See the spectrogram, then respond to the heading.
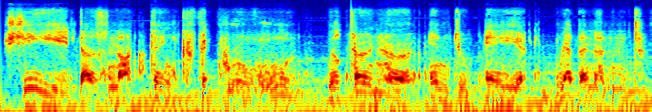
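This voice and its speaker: A measured, dignified alien in a game cutscene. The voice is low and unhurried, formal and halting, with lively turns of pitch and loud music behind it. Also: male voice, full character voice, rough recording. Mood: grave, measured. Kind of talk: video game cutscene acting.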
